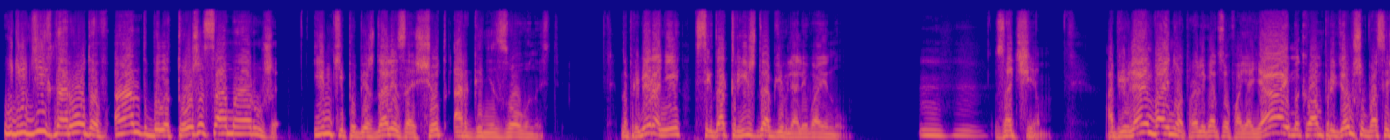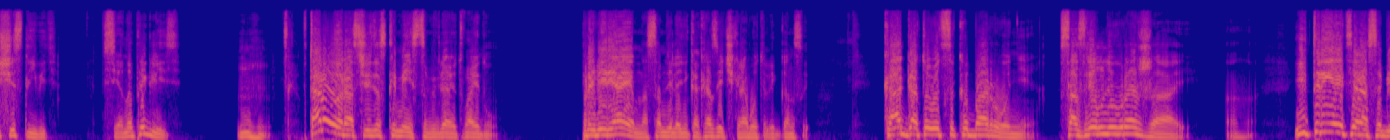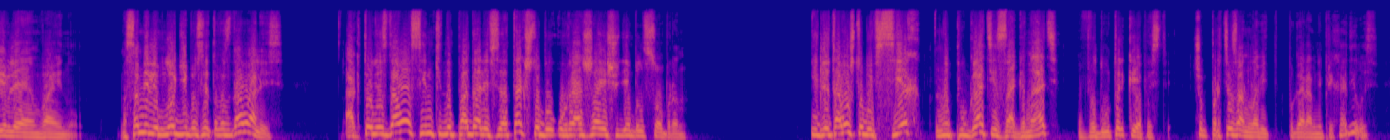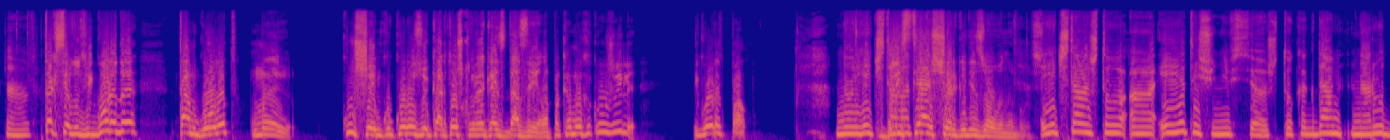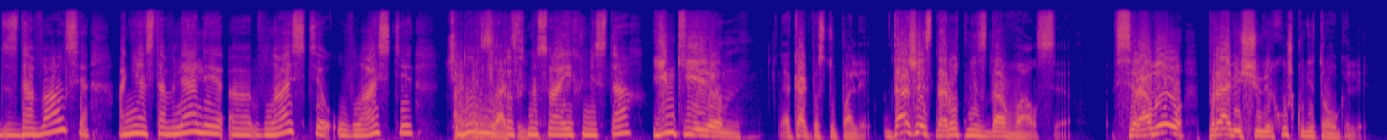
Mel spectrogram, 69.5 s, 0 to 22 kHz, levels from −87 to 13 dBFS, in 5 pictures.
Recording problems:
distortion; heavy; 7 dB below the speech

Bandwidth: 15.5 kHz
